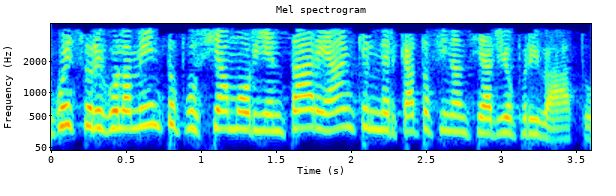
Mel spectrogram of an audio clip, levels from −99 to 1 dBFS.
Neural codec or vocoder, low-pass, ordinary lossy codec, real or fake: none; 3.6 kHz; MP3, 32 kbps; real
